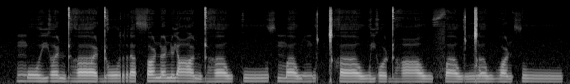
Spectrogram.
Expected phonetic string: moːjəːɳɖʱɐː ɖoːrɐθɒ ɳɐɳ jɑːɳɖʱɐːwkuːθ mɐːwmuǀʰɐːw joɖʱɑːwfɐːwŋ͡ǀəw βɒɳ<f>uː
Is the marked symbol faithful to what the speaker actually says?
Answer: no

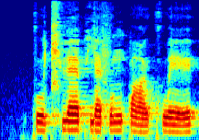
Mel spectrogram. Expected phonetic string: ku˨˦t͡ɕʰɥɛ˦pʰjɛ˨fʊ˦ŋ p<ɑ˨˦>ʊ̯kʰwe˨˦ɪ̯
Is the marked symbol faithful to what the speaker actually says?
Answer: yes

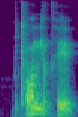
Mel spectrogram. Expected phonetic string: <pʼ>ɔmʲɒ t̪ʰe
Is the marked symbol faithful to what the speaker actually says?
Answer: no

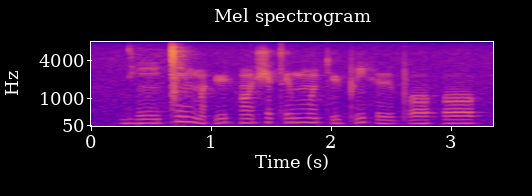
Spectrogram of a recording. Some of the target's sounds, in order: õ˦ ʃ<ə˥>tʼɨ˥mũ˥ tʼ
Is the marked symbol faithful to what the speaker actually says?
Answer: yes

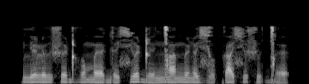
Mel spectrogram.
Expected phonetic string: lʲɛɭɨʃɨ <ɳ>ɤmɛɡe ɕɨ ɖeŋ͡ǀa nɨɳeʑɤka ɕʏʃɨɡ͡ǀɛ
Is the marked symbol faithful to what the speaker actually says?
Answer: no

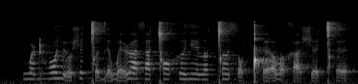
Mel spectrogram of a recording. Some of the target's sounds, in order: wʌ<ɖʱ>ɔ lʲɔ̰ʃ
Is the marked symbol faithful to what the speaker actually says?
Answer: yes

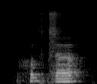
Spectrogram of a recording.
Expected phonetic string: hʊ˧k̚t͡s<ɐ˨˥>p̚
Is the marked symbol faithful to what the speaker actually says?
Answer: yes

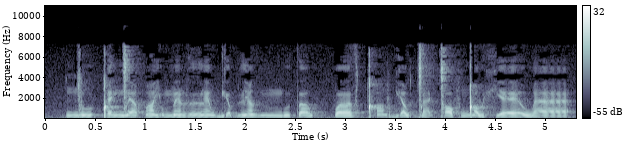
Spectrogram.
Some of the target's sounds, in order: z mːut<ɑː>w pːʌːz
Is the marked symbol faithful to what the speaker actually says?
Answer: no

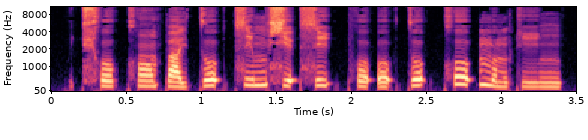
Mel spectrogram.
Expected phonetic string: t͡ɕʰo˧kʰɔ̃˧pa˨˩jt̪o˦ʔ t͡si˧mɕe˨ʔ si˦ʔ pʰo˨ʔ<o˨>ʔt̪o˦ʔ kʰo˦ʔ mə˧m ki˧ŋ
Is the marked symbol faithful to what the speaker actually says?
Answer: yes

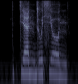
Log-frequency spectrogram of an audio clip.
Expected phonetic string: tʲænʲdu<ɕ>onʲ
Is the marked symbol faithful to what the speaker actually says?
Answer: no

